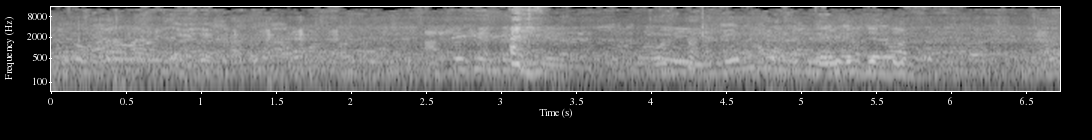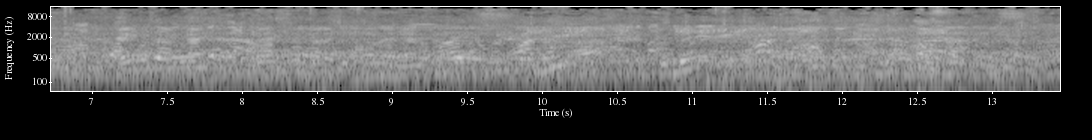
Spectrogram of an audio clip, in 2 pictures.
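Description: A large crowd cheers and chatters loudly in a big echoing hall.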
